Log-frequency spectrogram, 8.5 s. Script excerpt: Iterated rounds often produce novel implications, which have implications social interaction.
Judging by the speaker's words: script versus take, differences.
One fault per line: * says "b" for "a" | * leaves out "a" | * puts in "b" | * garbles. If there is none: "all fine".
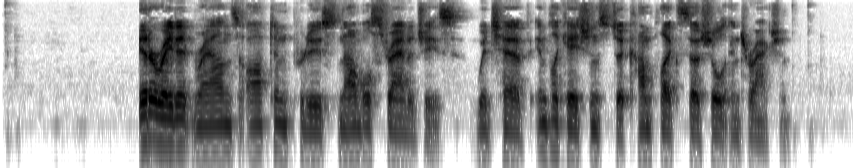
* says "strategies" for "implications"
* puts in "to complex"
